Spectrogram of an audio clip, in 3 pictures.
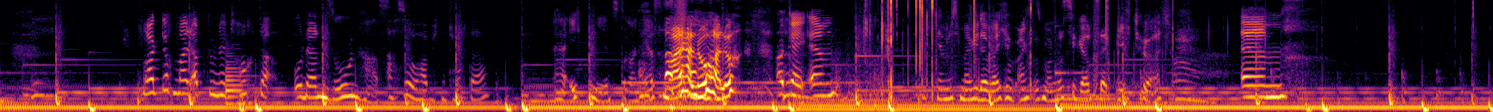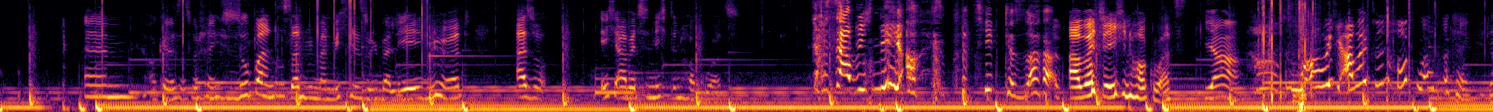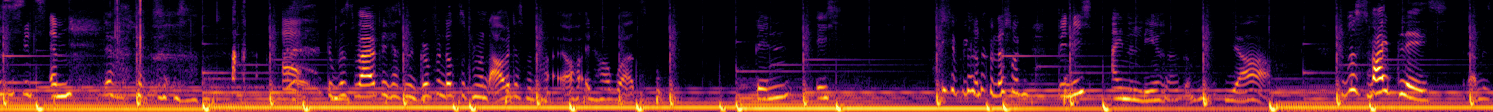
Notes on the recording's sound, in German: Heute sind wir endlich wieder zusammen beim Aufnehmen!! Allerdings nur draußen, weswegen die Tonqualität nicht so super ist...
